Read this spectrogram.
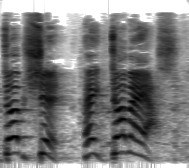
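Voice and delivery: high, loud mocking heckle; mock heckler. Cohost imitating a jeering audience, high and loud. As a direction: squeal the insult like a jeering crowd. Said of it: "And the state's like".

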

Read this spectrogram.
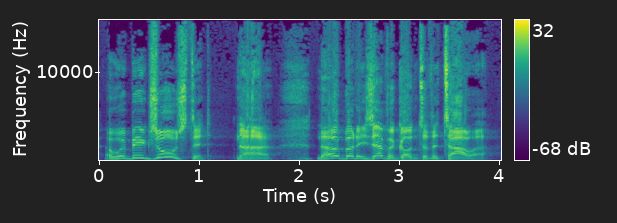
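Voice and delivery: put-on high, lazy English guard accent; mock English guard accent. Guard refusing to climb the tower stairs, a high hammed-up English accent. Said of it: "What was that accent?".

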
